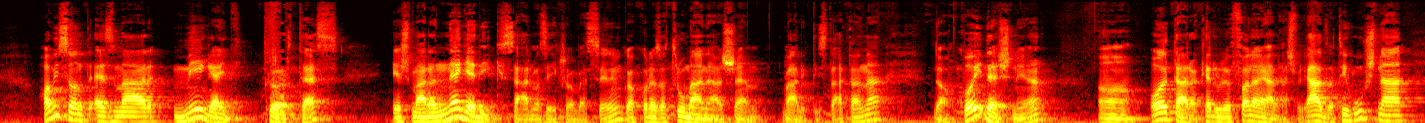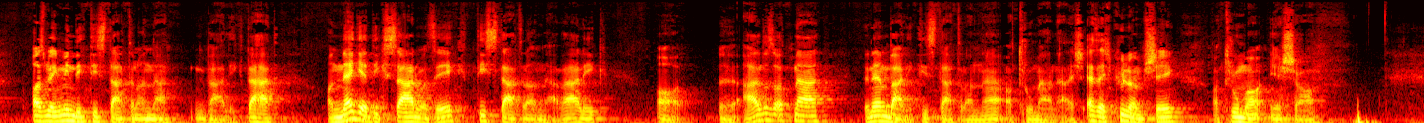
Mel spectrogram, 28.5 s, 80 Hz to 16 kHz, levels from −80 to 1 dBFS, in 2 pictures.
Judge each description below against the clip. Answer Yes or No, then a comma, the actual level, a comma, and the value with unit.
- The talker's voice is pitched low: Yes, very low, 95 Hz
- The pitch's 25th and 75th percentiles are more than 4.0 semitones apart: Yes, wide, 5.5 semitones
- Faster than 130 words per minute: No, average, 120 wpm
